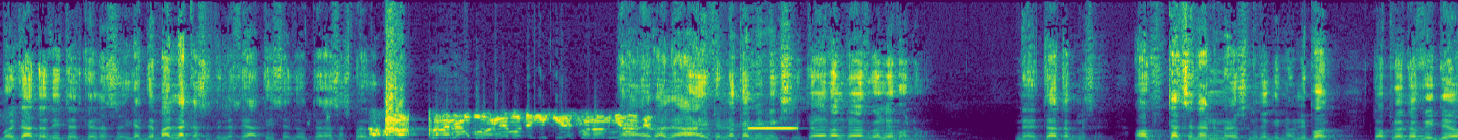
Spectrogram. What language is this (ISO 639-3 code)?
ell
